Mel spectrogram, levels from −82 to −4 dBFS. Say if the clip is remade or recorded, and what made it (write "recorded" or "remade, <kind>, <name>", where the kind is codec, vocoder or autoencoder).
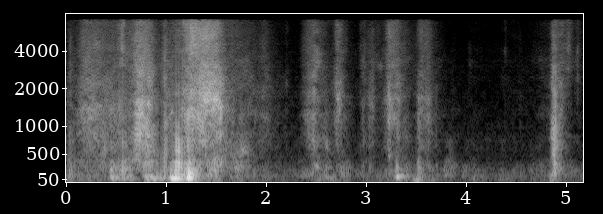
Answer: remade, vocoder, Vocos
